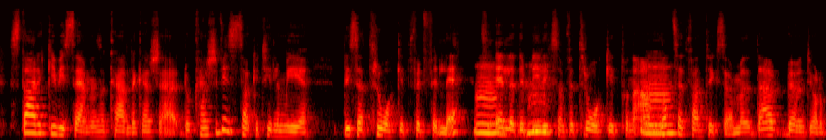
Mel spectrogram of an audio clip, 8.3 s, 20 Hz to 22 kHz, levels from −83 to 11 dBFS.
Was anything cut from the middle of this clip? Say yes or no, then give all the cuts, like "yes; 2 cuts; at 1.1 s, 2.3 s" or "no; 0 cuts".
yes; 1 cut; at 4.2 s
